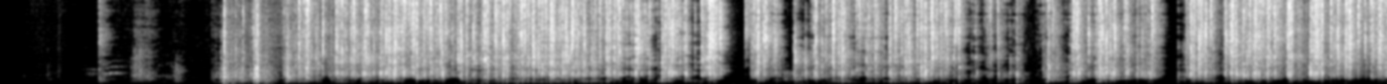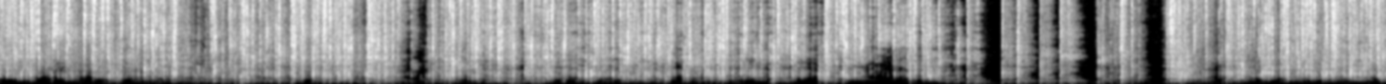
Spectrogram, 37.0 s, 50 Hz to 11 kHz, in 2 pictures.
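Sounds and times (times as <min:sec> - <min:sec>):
plastic wrappers crinkling: 0:01.8 - 0:36.9.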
